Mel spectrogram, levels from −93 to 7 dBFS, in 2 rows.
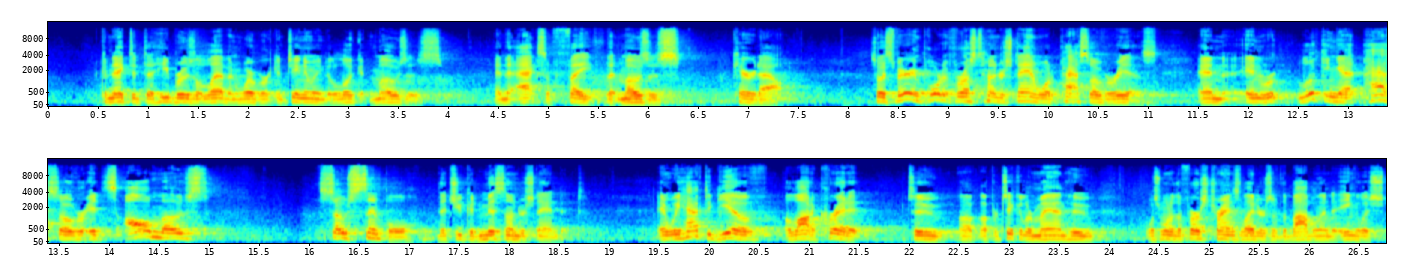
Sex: male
